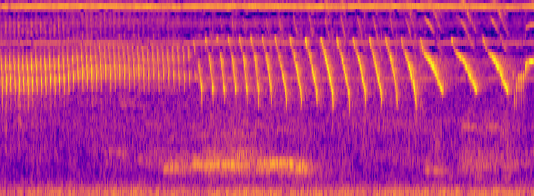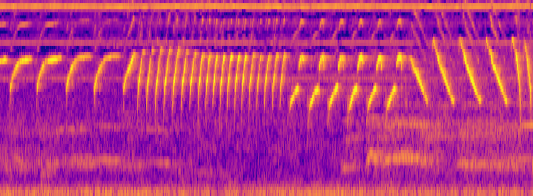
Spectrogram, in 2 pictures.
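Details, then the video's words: Belgian canary song with a buzzy sustained trill, then long series of sharp downslurred whistles and rapid rolling trills, alternating tempo and pitch across the phrase, all high-pitched and loud. "Belgian Canary Singing"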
